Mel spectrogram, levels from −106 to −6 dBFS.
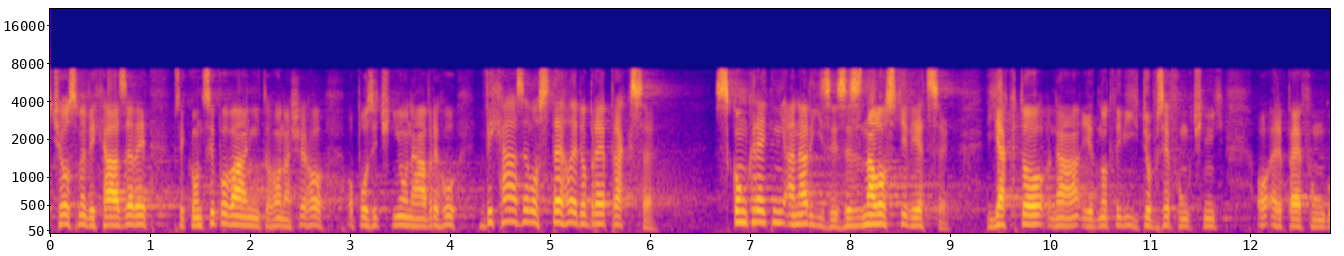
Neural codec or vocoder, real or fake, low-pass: none; real; 7.2 kHz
